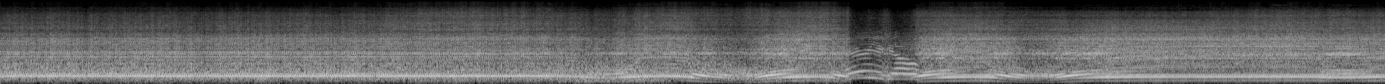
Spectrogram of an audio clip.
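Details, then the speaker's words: 1989 Evinrude 25 hp long-shaft remote outboard at mid-speed cruise, not top speed, new fuel pump (diaphragm), primer bulb firm; steady note that sags and recovers several times; owner thinks it sounded fuel related; loss of power and surging at cruise. "My primer bulb is firm. New fuel pump. I mean, that sounded fuel related that time. Freaking thing. I wasn't even going top speed. Just cruising along mid speed."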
